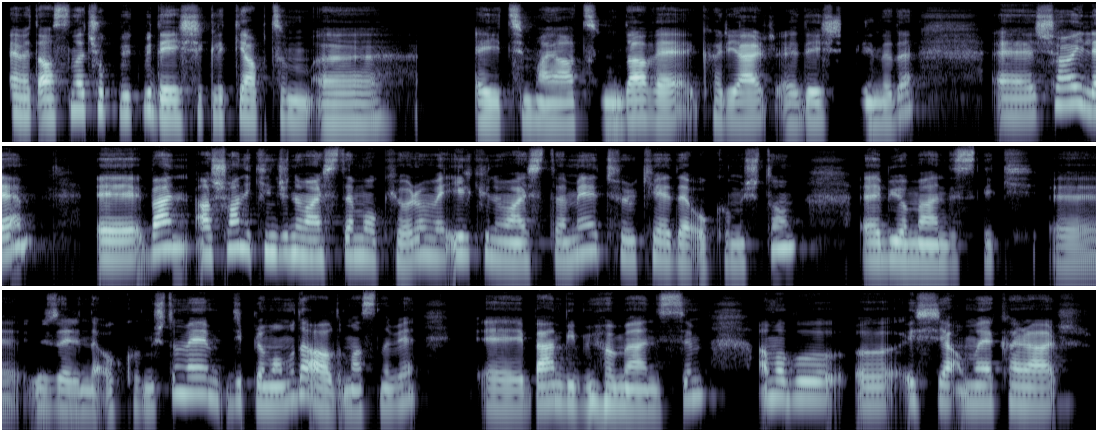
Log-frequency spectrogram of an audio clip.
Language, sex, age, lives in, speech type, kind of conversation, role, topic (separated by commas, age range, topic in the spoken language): Turkish, female, 30-34, Bulgaria, conversation, podcast, guest, Kariyer değişikliğini aileye nasıl açıklarsın?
